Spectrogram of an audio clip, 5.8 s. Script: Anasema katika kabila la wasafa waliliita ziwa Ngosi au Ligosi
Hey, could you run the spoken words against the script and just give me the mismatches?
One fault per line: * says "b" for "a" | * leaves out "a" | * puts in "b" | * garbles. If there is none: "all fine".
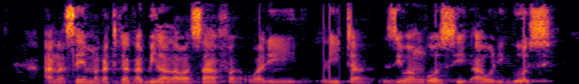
all fine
